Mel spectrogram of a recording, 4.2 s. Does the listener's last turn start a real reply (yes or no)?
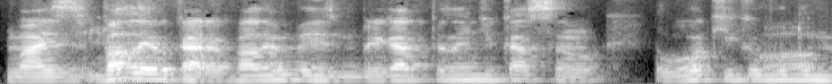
no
